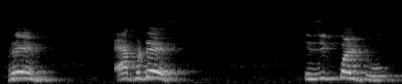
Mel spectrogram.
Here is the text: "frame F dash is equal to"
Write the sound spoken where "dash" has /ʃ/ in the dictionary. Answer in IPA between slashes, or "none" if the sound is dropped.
/s/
